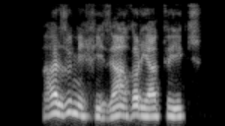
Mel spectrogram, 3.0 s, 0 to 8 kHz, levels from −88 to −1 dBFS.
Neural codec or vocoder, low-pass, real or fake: codec, 16 kHz, 2 kbps, FunCodec, trained on LibriTTS, 25 frames a second; 7.2 kHz; fake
